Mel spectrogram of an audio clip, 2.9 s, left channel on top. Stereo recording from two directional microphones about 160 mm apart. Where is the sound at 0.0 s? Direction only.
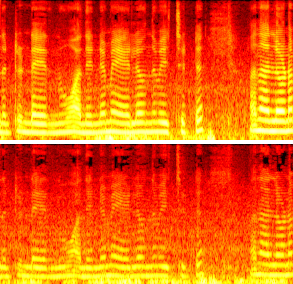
40° left (ahead or behind).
